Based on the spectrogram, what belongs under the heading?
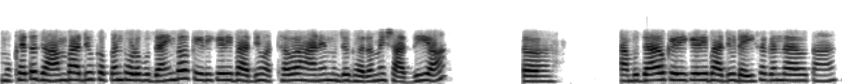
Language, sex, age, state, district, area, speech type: Sindhi, female, 18-30, Maharashtra, Thane, urban, conversation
